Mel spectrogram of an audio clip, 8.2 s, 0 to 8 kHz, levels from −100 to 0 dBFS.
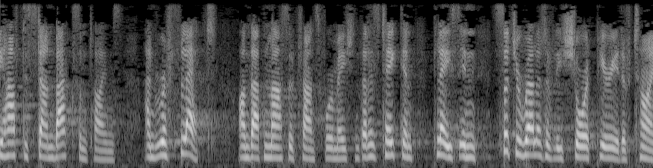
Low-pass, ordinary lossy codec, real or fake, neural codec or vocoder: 7.2 kHz; none; real; none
